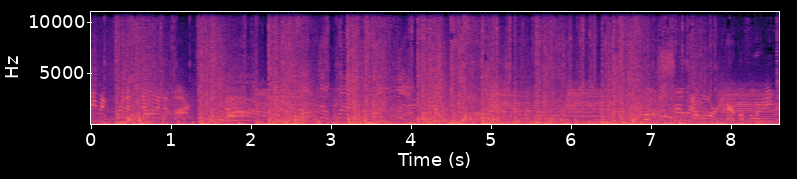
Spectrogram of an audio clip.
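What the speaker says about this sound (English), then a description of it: "Shoot them, Arthur, before they blow us to high hell." Rapid gunfire in a Red Dead Redemption 2 shootout during Chapter 5, with dense overlapping shots and game music forming a loud, continuous barrage while voices speak over it.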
